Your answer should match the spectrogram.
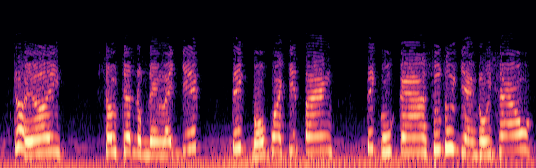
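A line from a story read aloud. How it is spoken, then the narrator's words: Startled cry. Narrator (Vietnamese): Gã kép hát đang nằm dưới đất, ngẩng mặt lên nhìn cặp đèn lồng treo trên cửa chính, giật mình la lên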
